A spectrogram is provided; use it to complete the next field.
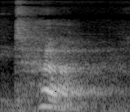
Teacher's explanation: if you were to put your hand in front of your mouth and say tough you should feel a puff of air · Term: aspiration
